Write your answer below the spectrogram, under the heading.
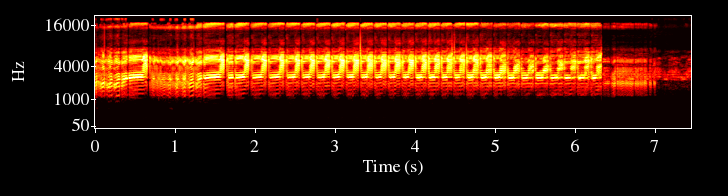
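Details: Cicada, locally named cheeveedu, close and loud: a shrill, rapidly pulsed metallic buzz held for about six seconds, then dropping abruptly to a softer, thinner hiss.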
